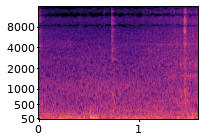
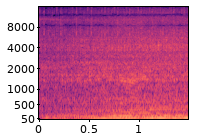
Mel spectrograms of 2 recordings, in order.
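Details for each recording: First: Car idling with air conditioning on: sharp clicks about every three-quarters of a second as the compressor cycles on and off over an unstable idle rpm; faulty idle speed control step not raising idle for AC load. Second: Car whose idle RPM had hunted up and down with the aircond on, traced to idle speed control, now after the fix: steady low idle holding even with the aircond switched on and off, no hunting or stalling; normal idle.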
